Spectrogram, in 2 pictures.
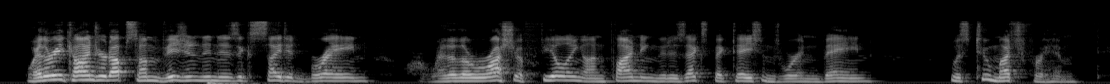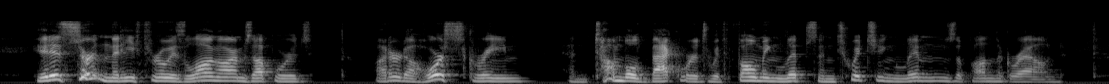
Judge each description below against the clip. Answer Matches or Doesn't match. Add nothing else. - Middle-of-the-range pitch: Matches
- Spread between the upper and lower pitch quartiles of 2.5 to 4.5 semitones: Matches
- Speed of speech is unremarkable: Matches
